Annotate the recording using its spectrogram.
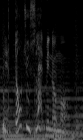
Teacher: T plus a Y sound in English, we often pronounce it like ch.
